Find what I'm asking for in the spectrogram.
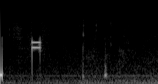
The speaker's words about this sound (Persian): تماسشان از دست دادم، قطع شد، دوباره تماس بگیرن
